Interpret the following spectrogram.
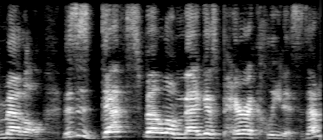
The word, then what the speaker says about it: Paracletus: This is Deathspell Omega's Paracletus.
